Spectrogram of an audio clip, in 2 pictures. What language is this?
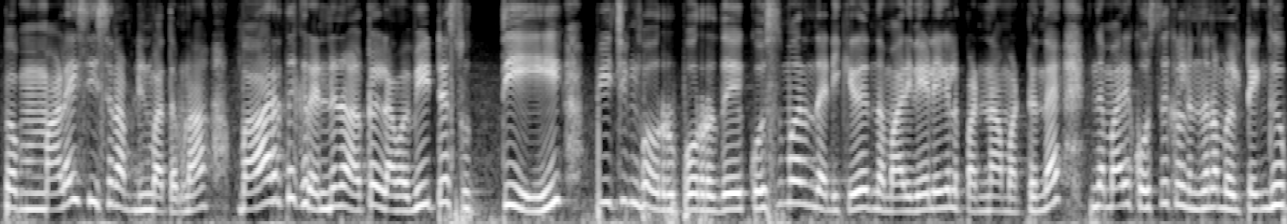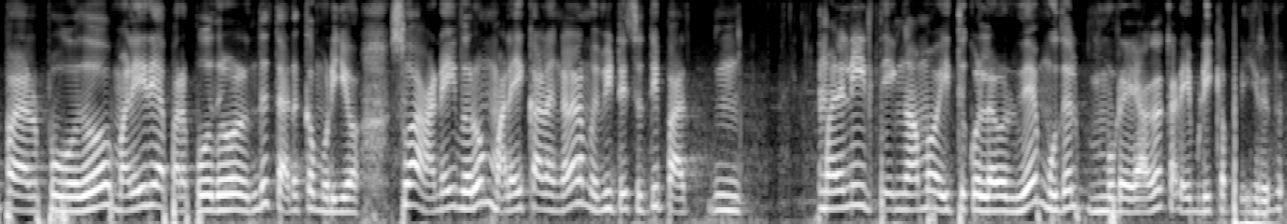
Tamil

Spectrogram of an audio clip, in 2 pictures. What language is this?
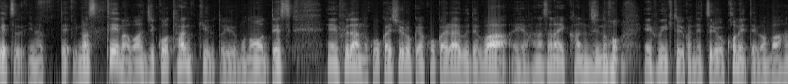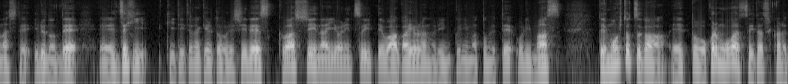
Japanese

